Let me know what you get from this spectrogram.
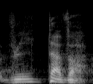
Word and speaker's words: Vltava: Et la réponse, c'est la Vltava. Ça s'écrit V-L-T-A-V-A.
